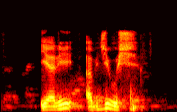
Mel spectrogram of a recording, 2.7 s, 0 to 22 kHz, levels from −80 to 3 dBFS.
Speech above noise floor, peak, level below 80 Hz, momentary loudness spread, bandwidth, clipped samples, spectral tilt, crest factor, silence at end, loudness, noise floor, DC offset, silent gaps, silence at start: 35 dB; -2 dBFS; -52 dBFS; 7 LU; 7.4 kHz; under 0.1%; -5 dB/octave; 14 dB; 0.5 s; -15 LUFS; -50 dBFS; under 0.1%; none; 0.6 s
